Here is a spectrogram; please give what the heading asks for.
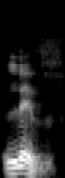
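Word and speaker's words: לב: In this case, it doesn't have a dagesh, a dot, and the word is pronounced lev.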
